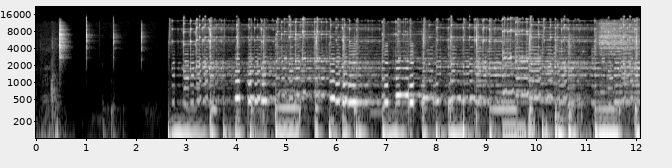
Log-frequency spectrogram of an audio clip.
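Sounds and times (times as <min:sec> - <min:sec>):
folk band with accordion: 0:03.9 - 0:12.0.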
